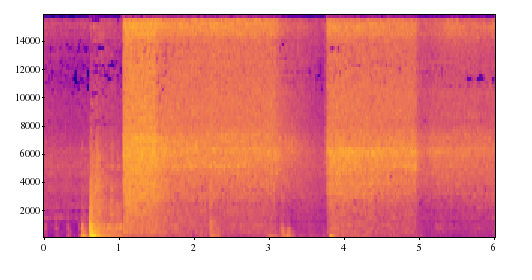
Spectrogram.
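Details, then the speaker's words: Pneumatic tire machine being repaired after a part had been blowing air and not working, valves not yet fully bolted: sharp air hiss bursts starting and stopping cleanly as the pedal works the bead breaker cylinder; working normally. "Those tires probably, this bead probably hasn't been broken off in probably 20, 30 years. Hell yeah. Tire machine. Sounds like the tire machine is working."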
